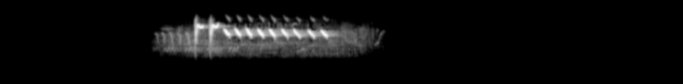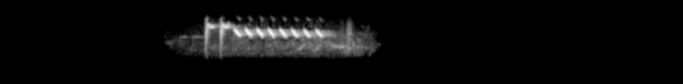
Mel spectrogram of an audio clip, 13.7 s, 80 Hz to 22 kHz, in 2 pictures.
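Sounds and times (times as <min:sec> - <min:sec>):
Eurasian blue tit singing a high trill: 0:01.9 - 0:03.3, 0:08.9 - 0:10.3.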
